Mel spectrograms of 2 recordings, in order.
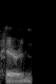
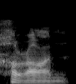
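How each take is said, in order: First: The name is said with an English pronunciation. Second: The name is said with a Greek pronunciation. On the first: "we naturally nowadays call it" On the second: "in the Greek pronunciation"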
